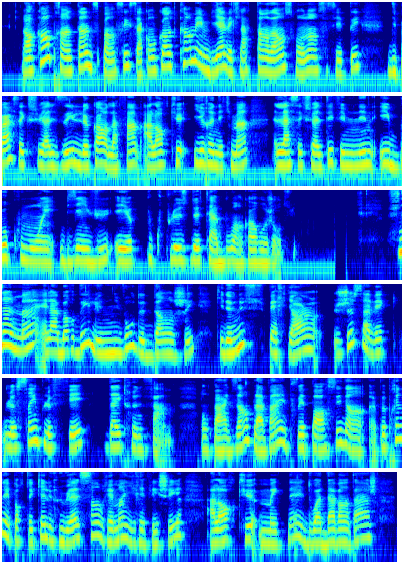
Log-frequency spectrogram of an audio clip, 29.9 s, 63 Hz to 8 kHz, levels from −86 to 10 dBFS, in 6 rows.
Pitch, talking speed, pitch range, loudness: 195 Hz, 175 wpm, 180-220 Hz, -31 LUFS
